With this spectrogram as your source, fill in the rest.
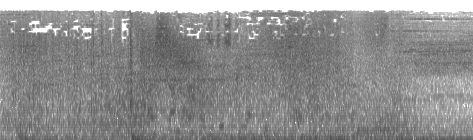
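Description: Game spell effects crash and whoosh in a burst of fighting.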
